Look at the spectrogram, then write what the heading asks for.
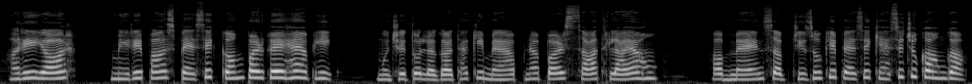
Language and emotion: Hindi, fearful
